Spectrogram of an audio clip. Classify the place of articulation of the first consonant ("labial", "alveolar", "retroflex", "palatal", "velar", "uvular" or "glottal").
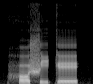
glottal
